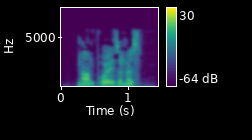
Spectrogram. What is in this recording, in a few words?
"non-poisonous", english; adjectives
